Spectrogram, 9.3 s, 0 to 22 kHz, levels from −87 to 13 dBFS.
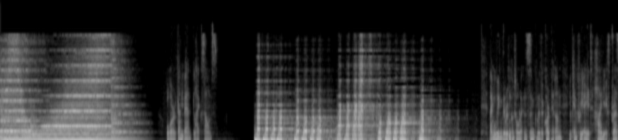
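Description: Wrong sample rate, throughout the clip: the audio runs three times too fast, with everything shifted up by 19 semitones, just over an octave and a half. Speed and pitch rise together because the samples are replayed faster than they were captured, with no rate conversion between the two. A threefold ratio fits material made at 16 kHz and played back at 48 kHz. The sound comes across as a rushed, squeaky version of itself.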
